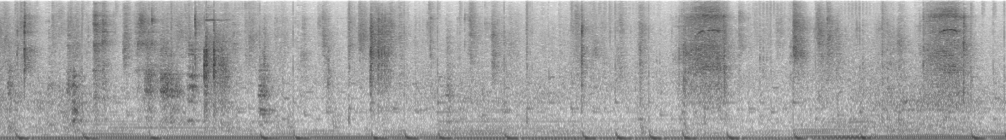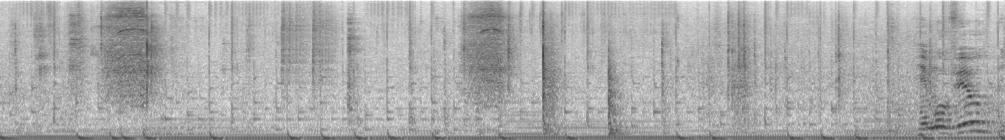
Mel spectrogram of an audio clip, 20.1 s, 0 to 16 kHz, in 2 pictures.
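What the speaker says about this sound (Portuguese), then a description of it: "vamos tirar os parafusos." Screws are backed out of a PlayStation 4 console with a screwdriver during a cleaning, giving close, repeated metallic clicks, small rattles and clinks over a steady low hum, with no talking.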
